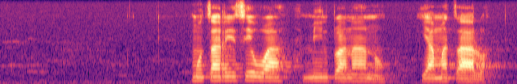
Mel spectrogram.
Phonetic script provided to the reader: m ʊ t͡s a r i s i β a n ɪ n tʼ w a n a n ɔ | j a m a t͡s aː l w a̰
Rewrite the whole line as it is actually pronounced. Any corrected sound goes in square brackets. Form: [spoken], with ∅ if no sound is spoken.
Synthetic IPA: m ʊ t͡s a r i s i [w] a [m] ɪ n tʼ w a n a n ɔ | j a m a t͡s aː l w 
